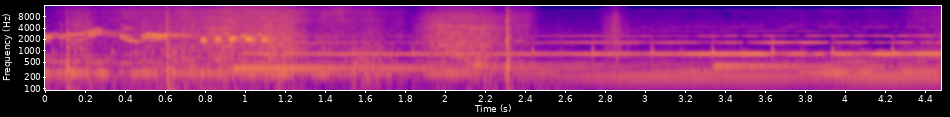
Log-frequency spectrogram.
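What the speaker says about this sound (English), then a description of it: "Then I heard chirping outside my window. It was a barn swallow going back to her nest." A barn swallow in the video game What Remains of Edith Finch chirping, quick high twittering bursts near the start and a few short calls later, set over a soft sustained musical tone.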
